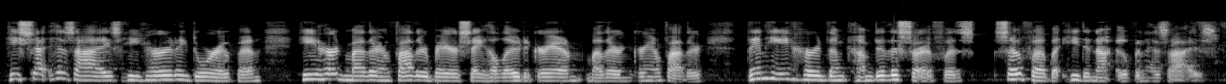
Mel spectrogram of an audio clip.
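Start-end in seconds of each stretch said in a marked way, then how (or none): none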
